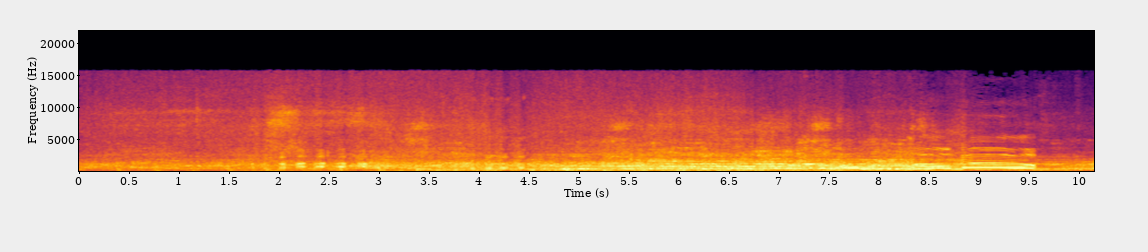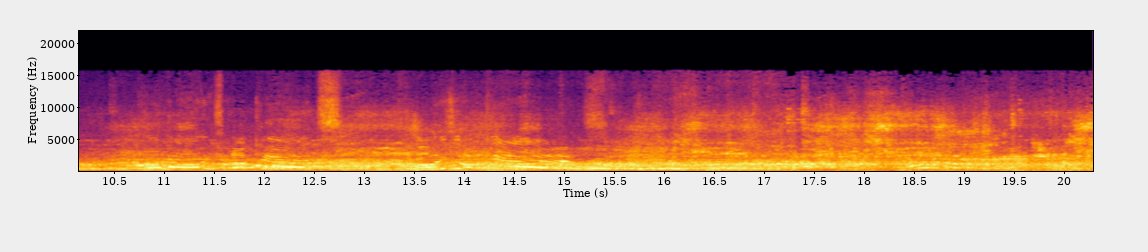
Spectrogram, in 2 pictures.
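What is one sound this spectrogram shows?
A costumed man growls and shouts close by.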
